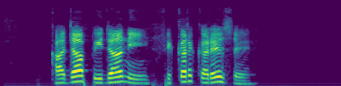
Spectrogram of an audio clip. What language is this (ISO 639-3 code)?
kxp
